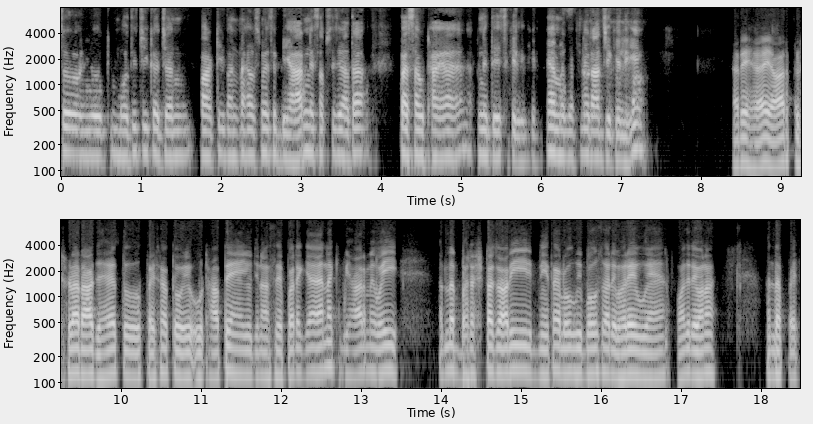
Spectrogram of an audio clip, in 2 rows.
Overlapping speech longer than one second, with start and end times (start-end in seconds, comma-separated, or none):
none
